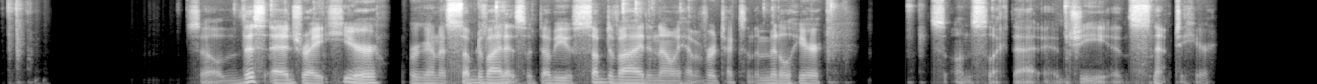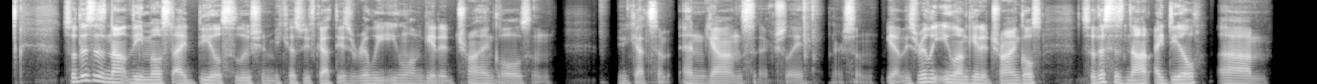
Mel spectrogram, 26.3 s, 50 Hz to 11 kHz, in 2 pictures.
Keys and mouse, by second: 0.1 ctrl+Tab, 2.2-4.9 drag, 4.9 w, 6.4 ctrl+Tab, 7.2 click, 8.1-9.6 drag, 8.4 ctrl+z, 9.1 a, 9.8 click, 10.6 g, 18.4-21.2 drag, 21.2 j, 22.4 click.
